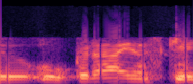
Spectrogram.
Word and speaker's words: украинский: Алекс, все-таки вы из Украины, и украинский нельзя говорить. Это говорят расисты. Украинский, украинец. Украина – это ударение на «и».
